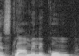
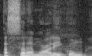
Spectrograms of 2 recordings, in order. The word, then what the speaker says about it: আসসালামু আলাইকুম: তিনি বলতে চেয়েছেন যে অশুদ্ধ এবং বিকৃত উচ্চারণে ইসলাম আলাইকুম যদি কেউ বলে তাহলে সেটা সঠিক এবং আসসালামু আলাইকুম এভাবে শুদ্ধ এবং সঠিক উচ্চারণে যদি কেউ বলেন তাহলে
